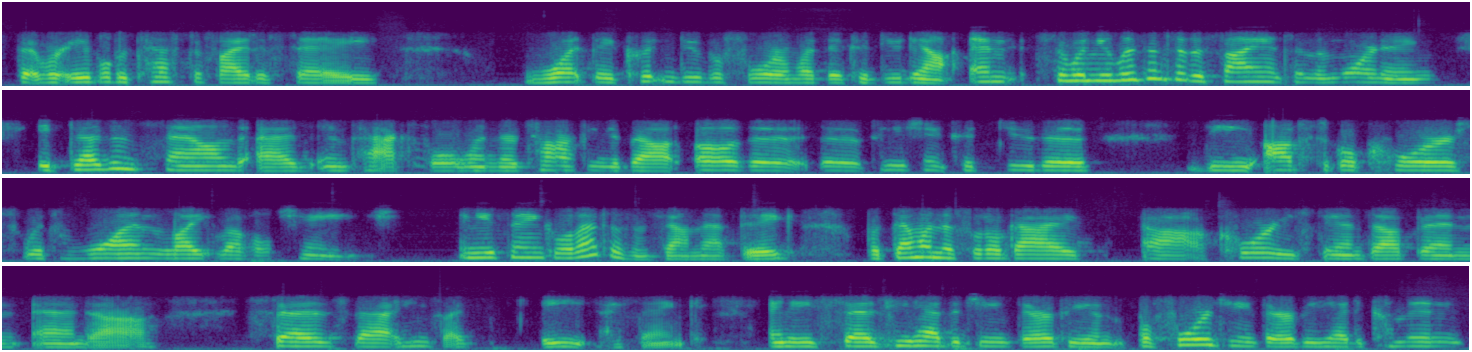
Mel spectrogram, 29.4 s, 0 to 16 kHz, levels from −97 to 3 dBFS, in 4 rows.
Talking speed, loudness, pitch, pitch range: 200 wpm, -19 LUFS, 180 Hz, 165-200 Hz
